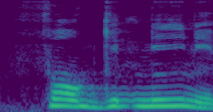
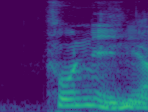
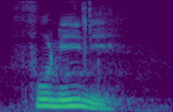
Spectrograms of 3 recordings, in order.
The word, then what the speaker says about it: Fognini: Fognini, det är alltså fel uttal. – Japp. Fonini alltså? Fonini. Exakt. En språkkurs.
